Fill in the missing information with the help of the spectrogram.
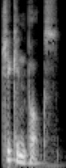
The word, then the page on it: chickenpox: British English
